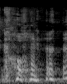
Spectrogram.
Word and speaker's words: Conchobar: Meagan reads aloud on Twitter that the news has broke that my man Louis Tonsils is planning on naming his son Connor, spelled C-O-N-C-H-O-B-A-R, Controbar, pronounced Connor.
